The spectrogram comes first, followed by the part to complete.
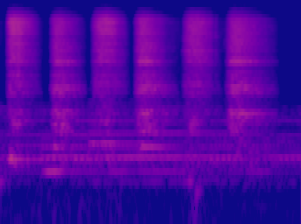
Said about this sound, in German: atmet schwer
